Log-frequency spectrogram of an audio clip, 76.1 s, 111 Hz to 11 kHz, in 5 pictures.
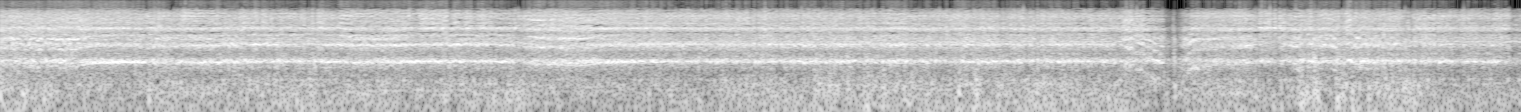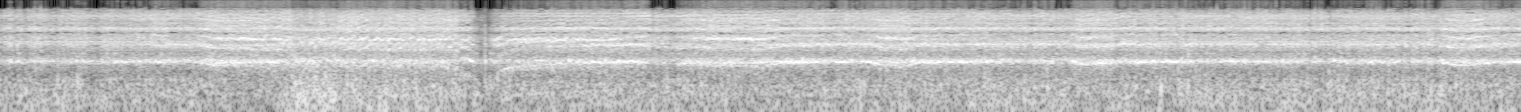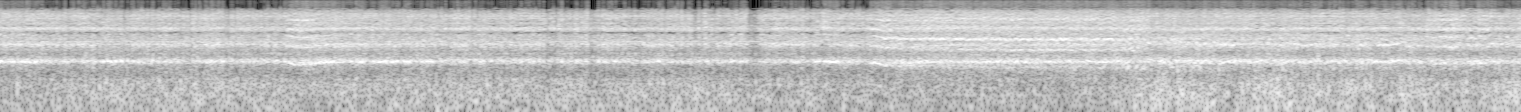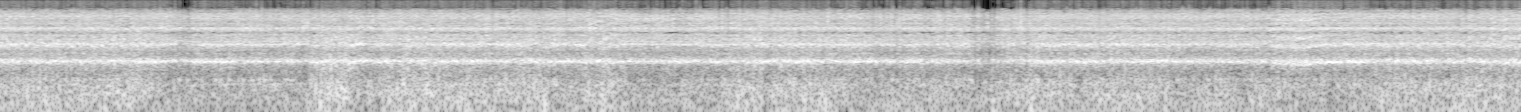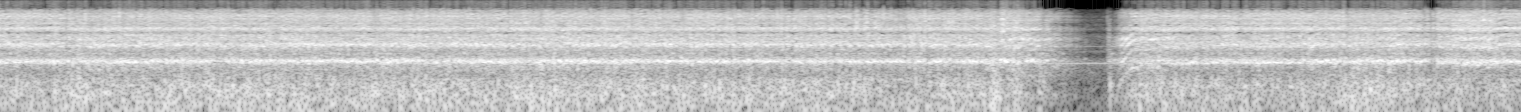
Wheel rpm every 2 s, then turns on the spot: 220, 230, 230, 230, 230, 180, 210, 230, 230, 190, 170, 220, 230, 230, 230, 230, 230, 230, 230, 230, 210, 230, 230, 230, 230, 230, 230, 240, 230, 230, 230, 230, 230, 230, 230, 130, 190, 230.
none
